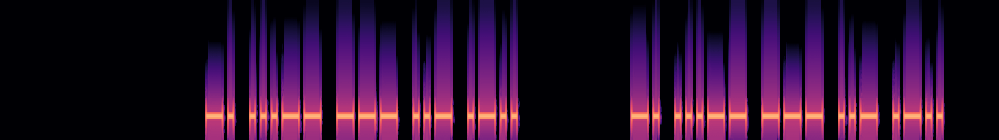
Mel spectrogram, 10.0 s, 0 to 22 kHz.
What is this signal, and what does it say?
Morse code, heard as a keyed tone, about 23 wpm, 700 Hz. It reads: N3OUL N3OUL
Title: USA Call Signs - 5 Characters - Repeated 3x - 22wpm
